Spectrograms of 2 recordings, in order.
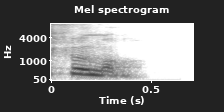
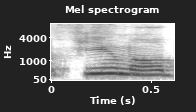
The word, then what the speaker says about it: Fumo: It's, it's Fumo. Okay, I didn't want to butcher it. I'm the queen of butchering names. – No, that's okay. – Most so, uh, most English people pronounce it Fumo, but in Italian it's Fumo.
